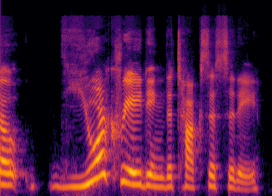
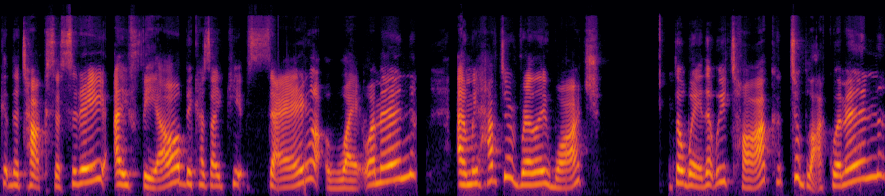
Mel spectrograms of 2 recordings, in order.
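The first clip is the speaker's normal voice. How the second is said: normal talking voice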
